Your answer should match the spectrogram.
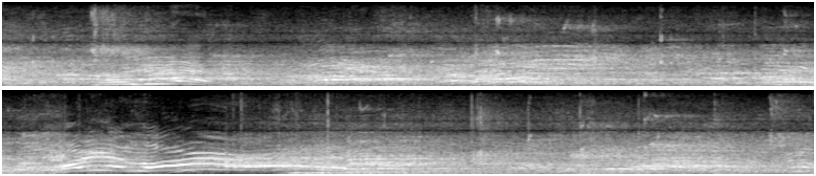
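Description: Live audio of a basketball game on a hardwood court: sneakers squeak in short rising-and-falling chirps as players cut and stop, the ball is dribbled, and players and crowd are heard talking and calling. A loud cluster of squeaks comes about halfway through.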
